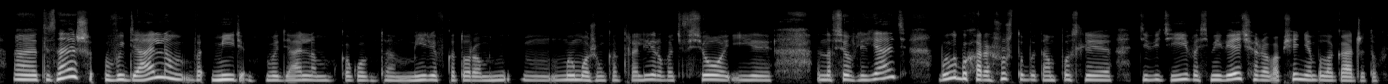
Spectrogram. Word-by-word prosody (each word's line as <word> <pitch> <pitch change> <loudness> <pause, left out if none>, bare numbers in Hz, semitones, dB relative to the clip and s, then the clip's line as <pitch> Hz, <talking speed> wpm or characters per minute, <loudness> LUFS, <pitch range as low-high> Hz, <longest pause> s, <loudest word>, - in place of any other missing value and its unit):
Э, 220 -1 +6
ты 215 +1 -4
знаешь, 300 - +5
в 215 +1 +3
идеальном 235 +5 +3
в 205 0 -3
мире 215 0 +4 0.2
в 195 -1 0
идеальном 190 -1 -3
каком-то 190 -1 -5
мире, 190 +3 0
в - - -19
котором, 190 -1 -2
н 200 - -4 0.2
м 190 0 -6
мы 210 0 +4
можем 190 -2 0
контролировать 195 +1 -4
всё 220 -1 +3
и 200 0 -3 0.4
на 210 -1 -1
всё 215 +2 +1
влиять, 250 - -1 0.3
было 250 +8 +4
бы 265 -2 +4
хорошо, 220 +1 +1
чтобы 220 -4 -5
там 200 0 -4
после 205 -1 -2 0.3
9-8 210 0 -1
вечера 220 -2 +3
вообще 240 +5 -1
не 220 -2 +2
было 200 -2 -1
гаджетов 175 -1 -3
205 Hz, 150 wpm, -22 LUFS, 195-220 Hz, 0.4 s, Э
